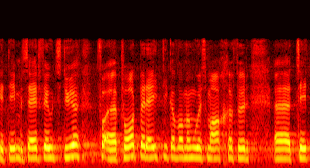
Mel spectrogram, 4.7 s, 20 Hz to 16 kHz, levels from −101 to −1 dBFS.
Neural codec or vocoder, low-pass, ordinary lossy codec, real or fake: none; 7.2 kHz; none; real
